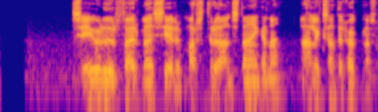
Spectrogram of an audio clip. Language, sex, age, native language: Icelandic, male, 40-49, Icelandic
